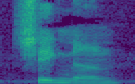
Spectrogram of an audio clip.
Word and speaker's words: chignon: of the chignon chignon i figured how to pronounce it chignon it's a a ball of hair pretty much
